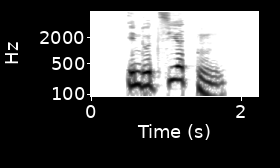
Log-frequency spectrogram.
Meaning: inflection of induziert: 1. strong genitive masculine/neuter singular 2. weak/mixed genitive/dative all-gender singular 3. strong/weak/mixed accusative masculine singular 4. strong dative plural
- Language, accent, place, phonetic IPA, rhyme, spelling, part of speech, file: German, Germany, Berlin, [ˌɪnduˈt͡siːɐ̯tn̩], -iːɐ̯tn̩, induzierten, adjective / verb, De-induzierten.ogg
